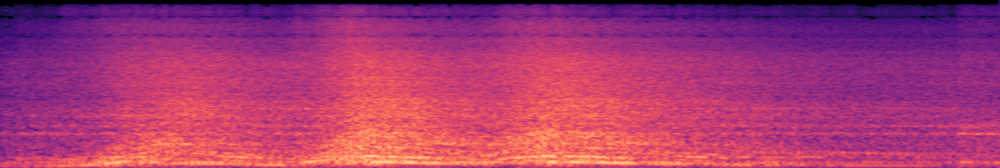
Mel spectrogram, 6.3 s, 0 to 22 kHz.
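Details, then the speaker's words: 2005 Buick LeSabre 3800, previously misfiring and running rich once warm, with erratic mass airflow sensor unplugged: two smooth blips rising and falling cleanly without stumble or popping; revving freely. "it's not run this good in a while. Can't believe I caught that mass airflow just going crazy like that."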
